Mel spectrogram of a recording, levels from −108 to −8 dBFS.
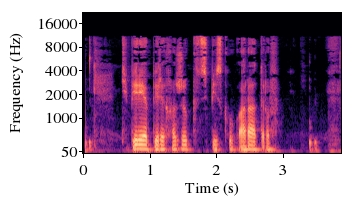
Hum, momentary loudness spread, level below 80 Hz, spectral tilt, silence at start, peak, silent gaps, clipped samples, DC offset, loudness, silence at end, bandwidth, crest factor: none; 21 LU; -46 dBFS; -5 dB/octave; 0.05 s; -6 dBFS; none; under 0.1%; under 0.1%; -23 LUFS; 0.05 s; 11.5 kHz; 20 dB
